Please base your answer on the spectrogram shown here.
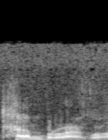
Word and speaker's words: timbre: I로 쓰지만 발음은 timbre라고 하는데 이것은 저런 실제 스트링이나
